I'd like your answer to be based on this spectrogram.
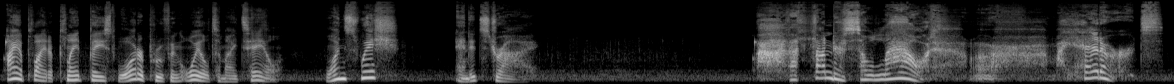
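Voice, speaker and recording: A man's voice: high voice, sing-song, slow, long pauses, sharp tone, exaggerated voice. Game role: young male fox-eared forest watcher. Scholarly, practical, precise diction, matter-of-fact with dry sarcasm. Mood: composed, instructive, then pained, distressed. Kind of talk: scripted video game character voice lines.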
